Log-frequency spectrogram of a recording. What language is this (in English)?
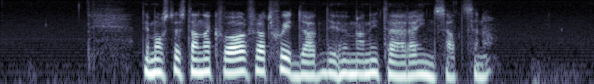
Swedish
